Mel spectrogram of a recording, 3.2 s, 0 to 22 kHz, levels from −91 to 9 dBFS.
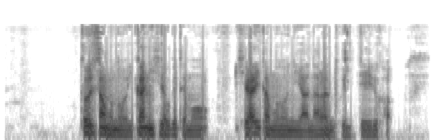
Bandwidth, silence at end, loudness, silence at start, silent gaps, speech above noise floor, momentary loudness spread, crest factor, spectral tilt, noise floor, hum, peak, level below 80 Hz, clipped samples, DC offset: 11.5 kHz; 0.3 s; -22 LUFS; 0.6 s; none; 45 dB; 11 LU; 22 dB; -5.5 dB/octave; -67 dBFS; none; -2 dBFS; -44 dBFS; under 0.1%; under 0.1%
